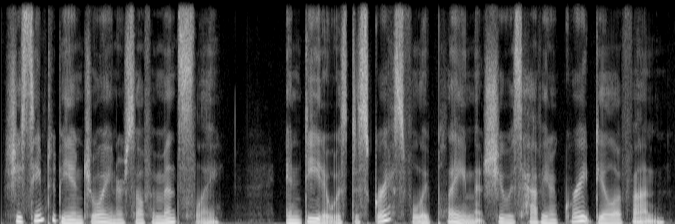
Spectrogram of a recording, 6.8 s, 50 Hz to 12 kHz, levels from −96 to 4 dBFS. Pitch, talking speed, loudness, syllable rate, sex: 185 Hz, 185 wpm, -18 LUFS, 5.5 syllables/s, female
